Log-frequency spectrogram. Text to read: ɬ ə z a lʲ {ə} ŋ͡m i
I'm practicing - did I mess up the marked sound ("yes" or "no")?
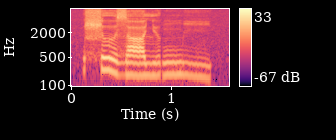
no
